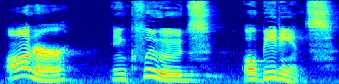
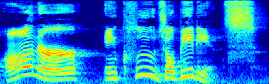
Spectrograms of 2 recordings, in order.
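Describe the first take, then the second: First: Honor stretched slow and heavy; slow emphatic honor. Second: Honor punched loud and slow; stress on honor. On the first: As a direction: lean slowly on the word Honor. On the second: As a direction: hit the word honor hard, slowly. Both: Shown as a demonstration. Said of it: "first of all".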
